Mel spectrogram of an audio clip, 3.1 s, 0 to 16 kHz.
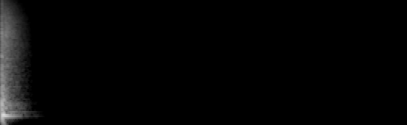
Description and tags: Trigger Snare 2
Drum trigger sample for drum enhancement in recordings or live use.
Recorded at a music store in Brazil, along with other kicks and snares, using Audio Technica AT2020 condenser, Alesis IO4 interface and edited by me using the DAW REAPER. The sample is highly processed, with comp and EQ, and have no resemblance with the original sound source. However, it adds a very cool punch and tone, perfect for music styles like rock and metal.
kick, trigger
